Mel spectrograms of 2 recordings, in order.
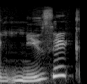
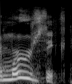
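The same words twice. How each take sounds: First: "Music?" said as MYOO-zik, questioning; "Music?" in standard pronunciation, rising. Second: "music" said Memphis-style as MUR-zik; "music" with a Memphis "ur" vowel; Memphis pronunciation. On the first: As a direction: ask "Music?" with a clean "you" vowel. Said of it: "And my kids say". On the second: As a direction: put an R in "music": murzik. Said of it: "say it like you from Memphis". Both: Retold or imitated.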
